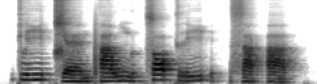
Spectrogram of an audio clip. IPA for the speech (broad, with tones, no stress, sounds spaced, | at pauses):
k l iː˥˩ t̚ t͡ɕ ɛː˩˦ n pʰ a˦˥ w ŋ ɯ˨˩ k̚ s ɔ˥˩ ʔ k r i˦˥ ʔ | s a˨˩ k̚ ʔ a˨˩ t̚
